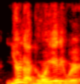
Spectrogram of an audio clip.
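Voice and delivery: ordinary talk

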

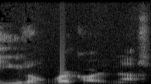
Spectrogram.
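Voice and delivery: put-on deadpan delivery. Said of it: "look them dead in their eyes and say".

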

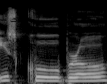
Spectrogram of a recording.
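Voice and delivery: fake Mexican accent, casual. Pitching a scene, a speaker voices the sister's reply to her brother: Mexican accent. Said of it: "Do some more of that accent".

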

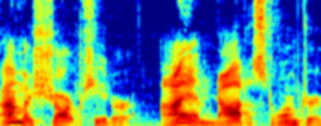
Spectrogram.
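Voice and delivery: play-acted furious, indignant angry protest, pride stung. Retelling how the ex-stormtrooper reacted to being called one: imitating an angry character. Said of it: "he got super mad about it".

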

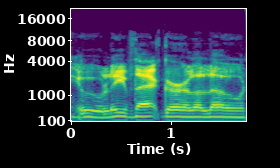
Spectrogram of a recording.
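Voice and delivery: expressionless, deadpan, flat, level monotone. Imitating a film character said to have no personality: flat monotone. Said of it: "he's got that monotone".

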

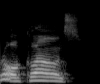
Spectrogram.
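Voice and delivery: voice breaking and cracking on "roll clones". Host closing out the episode with the sign-off, voice cracking. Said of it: "Did my voice just crack".

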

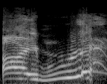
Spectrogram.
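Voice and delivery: shrill, very high-pitched screamed-out cry. Playing a character who finds platinum coins in a library: screaming in character. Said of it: "as I scream it out in the library".

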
